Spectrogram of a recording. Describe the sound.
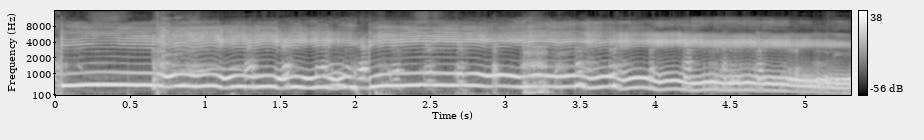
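A voice imitates a little shriek, a loud, high-pitched, wavering wail that rises and dips and holds for about five seconds, sounding almost like a crying baby.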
